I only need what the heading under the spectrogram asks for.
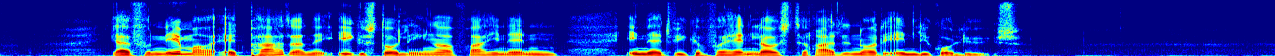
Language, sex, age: Danish, female, 67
